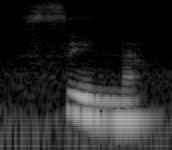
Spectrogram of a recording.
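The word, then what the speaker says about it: سین: So it's interesting that in Farsi they don't say the sound S like S. They don't say it like that. So when in the alphabet they want to refer to the letter S, they say sin.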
